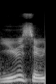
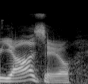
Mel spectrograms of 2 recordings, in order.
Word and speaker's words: Yuzu: He called Yuzu Yazu, and Orihime Orihime. Yeah, Yuzu or Yuzu, what's the difference?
